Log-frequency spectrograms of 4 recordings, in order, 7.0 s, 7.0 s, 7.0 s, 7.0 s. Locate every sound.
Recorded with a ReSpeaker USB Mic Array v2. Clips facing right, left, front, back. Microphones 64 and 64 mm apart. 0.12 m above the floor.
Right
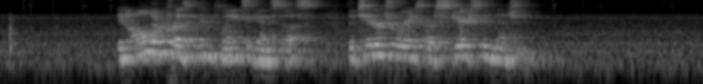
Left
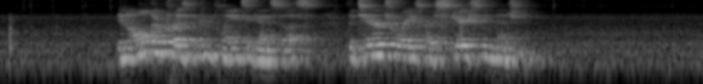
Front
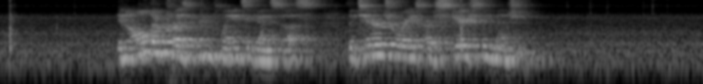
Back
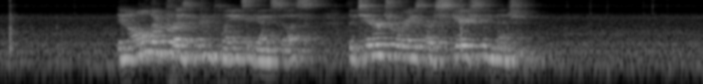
1.2 s a man speaking: 55° left, 1.1 m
